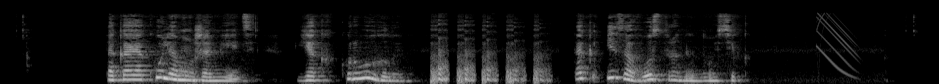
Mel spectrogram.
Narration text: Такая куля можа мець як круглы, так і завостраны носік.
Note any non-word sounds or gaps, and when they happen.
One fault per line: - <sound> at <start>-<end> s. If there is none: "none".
- laugh at 4.3-5.5 s
- chirp at 8.2-8.6 s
